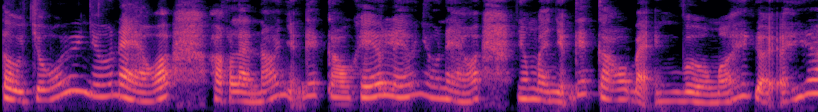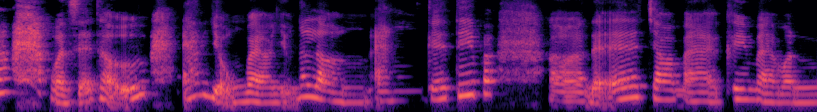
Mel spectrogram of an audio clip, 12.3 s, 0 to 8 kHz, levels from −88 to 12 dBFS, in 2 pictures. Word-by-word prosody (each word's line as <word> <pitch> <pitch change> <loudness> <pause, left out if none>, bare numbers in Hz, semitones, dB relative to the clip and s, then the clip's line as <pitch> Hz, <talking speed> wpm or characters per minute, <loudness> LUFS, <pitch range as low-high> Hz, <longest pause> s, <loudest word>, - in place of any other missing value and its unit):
từ 240 -6 +4
chối 240 - -2 0.2
như 300 - -2
thế 305 - -3
nào 240 -11 +5
á, 260 +3 +7 0.3
hoặc 225 -3 +1
là 200 -1 +4
nói 210 +10 -1
những 340 - -5
cái 320 +1 -3
câu 140 -1 +2
khéo 280 - +4
léo 300 -2 +2
như 335 -4 -7
nào 235 -7 -1
á, 245 - +1 0.3
nhưng 250 -1 +1
mà 220 - +1
những 200 -2 -1
cái 350 +1 -2
câu 235 -3 +1
bạn 200 -1 -1
vừa 185 -3 +1
mới 190 - -1
gợi - - +4
ý 285 +7 -2
á, 380 +1 +3 0.3
mình - - +1
sẽ - - -2
thử 460 -7 0 0.2
áp - - -3
dụng 180 -8 -1
vào 175 -3 +2
những 175 - -9
cái 290 - 0
lần 195 -9 -2
ăn 210 - -5 0.3
kế 245 +1 -3
tiếp 330 +2 +1
á, 360 - +3 0.4
ờ, 100 -2 -3
để 225 +12 +1
cho 235 -3 0
mà 200 -2 -4
khi 240 -1 -2
mà 185 -6 -3
mình 175 0 -3
235 Hz, 235 wpm, -23 LUFS, 195-290 Hz, 0.4 s, á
